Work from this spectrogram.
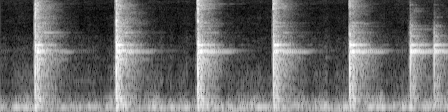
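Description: Forging on an anvil: a hammer strikes six times in a brisk, even rhythm, each hit ringing sharply, the last one landing with a quick double bounce, close up and without speech.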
